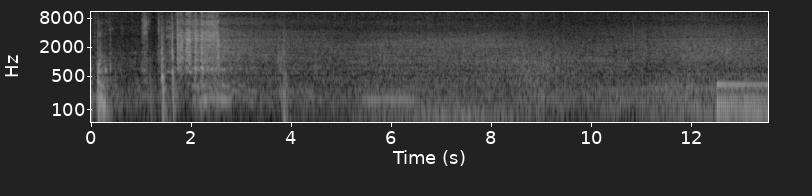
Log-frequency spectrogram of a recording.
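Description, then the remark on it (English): A car door thuds and an engine starts up, then idles and hums steadily as the car slowly pulls out of a driveway, with a low rumble swelling near the end. “They get into Rose's car and pull out of the driveway.”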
